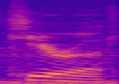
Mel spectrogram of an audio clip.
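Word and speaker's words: Qi'ra: It's Kira. – Kira. – Like Knightley, except there's a Q for some reason.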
